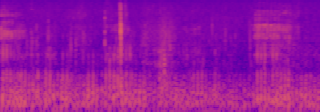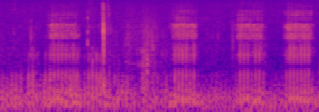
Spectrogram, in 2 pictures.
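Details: Relaxing purring of a domestic cat: a steady low rumble throughout, with brief brighter breathy bursts recurring every second or so, the purr never pausing across the stretch.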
